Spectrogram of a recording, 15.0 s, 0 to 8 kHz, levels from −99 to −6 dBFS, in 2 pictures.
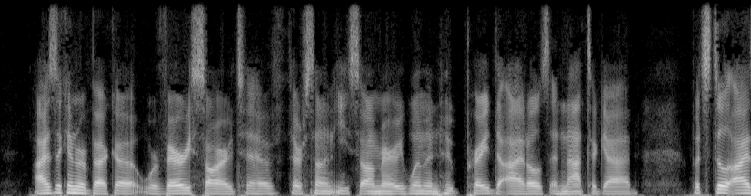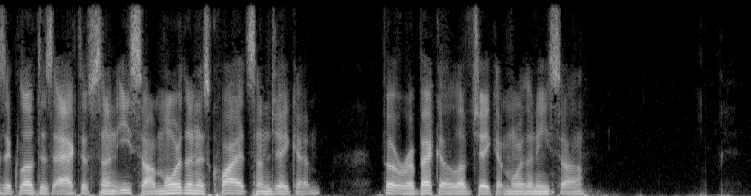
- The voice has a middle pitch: No, low, 110 Hz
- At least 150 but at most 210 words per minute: Yes, average, 170 wpm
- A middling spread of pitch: No, narrow, 2.1 semitones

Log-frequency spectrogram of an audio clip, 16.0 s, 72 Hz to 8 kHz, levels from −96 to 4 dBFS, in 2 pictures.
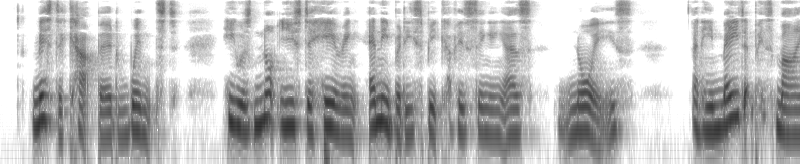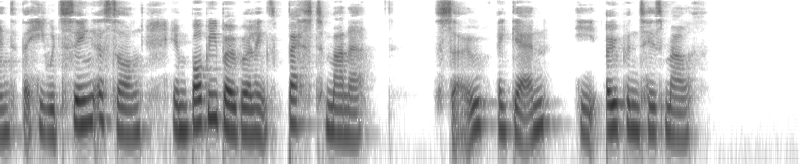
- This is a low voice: No, high, 190 Hz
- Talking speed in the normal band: Yes, average, 145 wpm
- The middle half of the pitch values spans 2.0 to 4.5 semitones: Yes, average, 3.9 semitones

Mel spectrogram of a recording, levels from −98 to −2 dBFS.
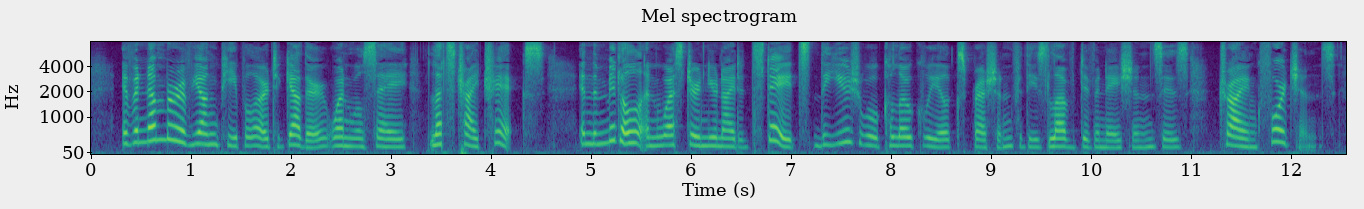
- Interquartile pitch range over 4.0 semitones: Yes, average, 5.2 semitones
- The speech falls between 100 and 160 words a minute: Yes, average, 155 wpm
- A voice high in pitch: Yes, high, 230 Hz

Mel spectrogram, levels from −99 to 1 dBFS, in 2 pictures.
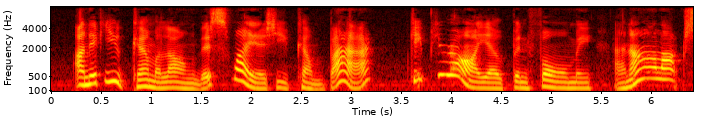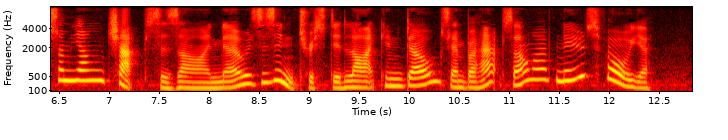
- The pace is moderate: Yes, average, 180 wpm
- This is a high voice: Yes, high, 195 Hz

